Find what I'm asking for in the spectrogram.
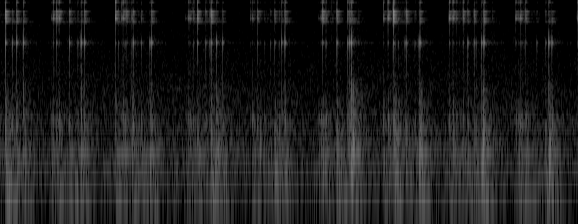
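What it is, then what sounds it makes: Ribbed glass jar. Long purple nails tap rapidly on both sides of a large, hollow, ribbed clear glass jar. The result is quick clusters of bright, high, clicky ticks with very short decay, coming in bursts about every half second with little low end.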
